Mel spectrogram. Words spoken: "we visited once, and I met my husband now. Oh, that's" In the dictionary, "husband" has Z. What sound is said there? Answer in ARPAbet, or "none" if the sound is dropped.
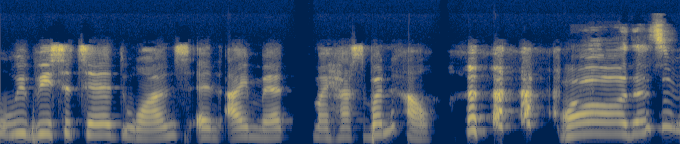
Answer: S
